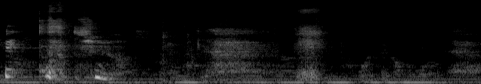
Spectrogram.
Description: A few allergy sneezes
